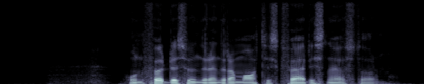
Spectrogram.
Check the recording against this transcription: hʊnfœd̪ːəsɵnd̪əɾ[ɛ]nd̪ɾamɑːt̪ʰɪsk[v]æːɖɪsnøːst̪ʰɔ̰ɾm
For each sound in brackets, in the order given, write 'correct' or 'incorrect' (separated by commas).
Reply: correct, incorrect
